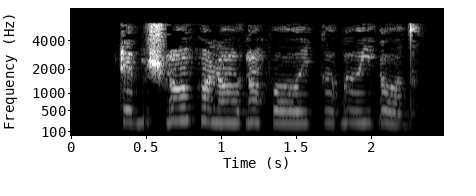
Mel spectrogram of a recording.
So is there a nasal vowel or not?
yes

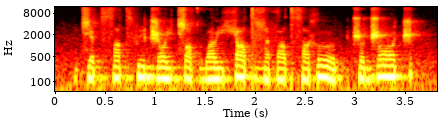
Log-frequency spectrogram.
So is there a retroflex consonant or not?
yes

